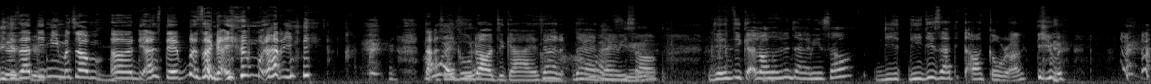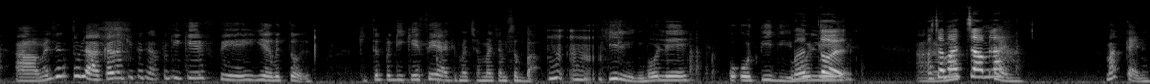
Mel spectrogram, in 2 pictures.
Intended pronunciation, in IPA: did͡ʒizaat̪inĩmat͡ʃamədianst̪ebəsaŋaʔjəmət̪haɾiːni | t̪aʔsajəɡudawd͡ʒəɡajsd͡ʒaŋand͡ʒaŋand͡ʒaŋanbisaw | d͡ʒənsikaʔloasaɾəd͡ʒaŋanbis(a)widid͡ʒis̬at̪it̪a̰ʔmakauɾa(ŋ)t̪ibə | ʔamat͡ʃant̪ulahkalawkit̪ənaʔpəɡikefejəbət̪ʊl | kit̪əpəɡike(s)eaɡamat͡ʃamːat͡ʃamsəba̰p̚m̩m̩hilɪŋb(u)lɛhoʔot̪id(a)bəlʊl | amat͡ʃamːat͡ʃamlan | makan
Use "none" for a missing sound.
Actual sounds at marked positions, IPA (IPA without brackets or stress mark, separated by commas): a, ŋ, f, o, i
